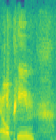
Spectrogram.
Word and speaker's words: Alpine: They're going to go with Alpine which uh, to many Americans is Alpine, but it's pronounced Alpine.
